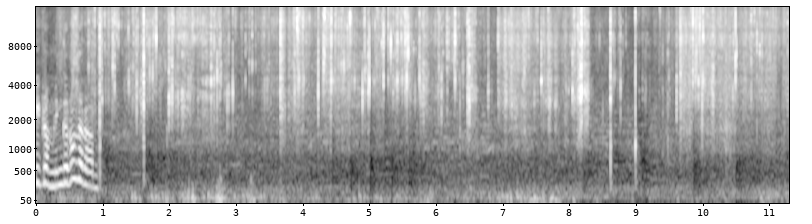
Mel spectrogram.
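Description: Dry, crumbly dirt rustles and trickles through a hand close by.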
